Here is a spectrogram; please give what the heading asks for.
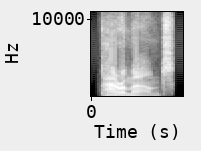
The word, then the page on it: paramount: British English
